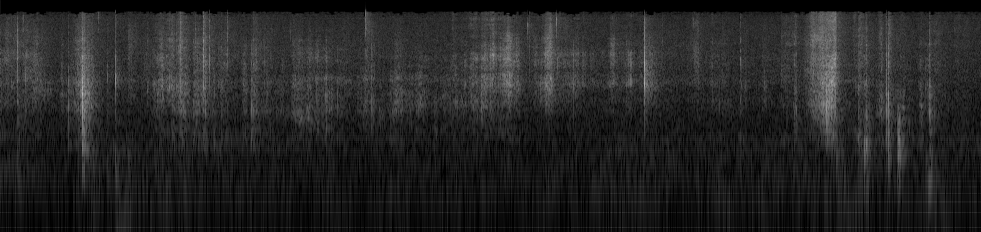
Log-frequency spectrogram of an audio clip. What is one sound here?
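Cardboard taps and scrapes on a table.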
